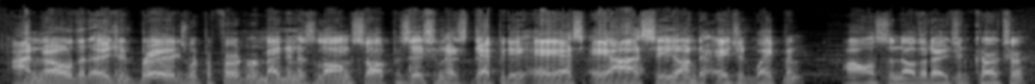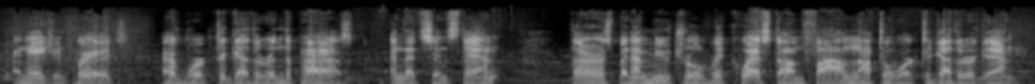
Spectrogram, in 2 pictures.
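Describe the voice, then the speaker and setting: Man acting a stern, bright-voiced agency boss. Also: mid-range voice, steady tone, soft background music, lightly acted. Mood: commanding, impatient. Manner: formal, firm, commanding, measured. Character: stern, authoritative male assistant director of a federal agency. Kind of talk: science fiction audio drama acting.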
